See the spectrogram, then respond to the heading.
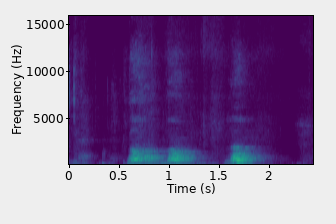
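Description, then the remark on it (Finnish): A dog barks three times in quick succession, the first two close together and the third after a short pause, with nobody speaking. “niin, niin tuota, koira aisti sähkö vielä.”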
